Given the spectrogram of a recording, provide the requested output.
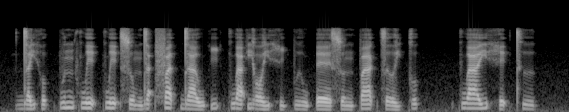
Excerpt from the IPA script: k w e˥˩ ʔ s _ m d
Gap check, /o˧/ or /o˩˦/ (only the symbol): o˩˦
